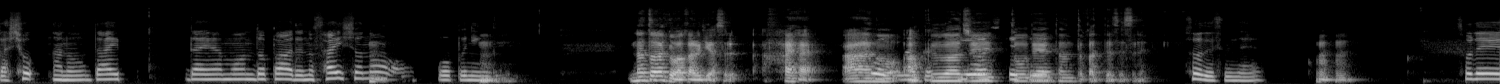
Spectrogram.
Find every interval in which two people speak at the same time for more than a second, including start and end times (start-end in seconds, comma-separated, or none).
8.7-10.6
